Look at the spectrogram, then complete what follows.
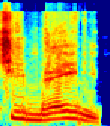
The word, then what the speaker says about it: Gucci Mane: Gucci Mane. Even I know that. Oh, it's Gucci Mane. Like M A I N.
